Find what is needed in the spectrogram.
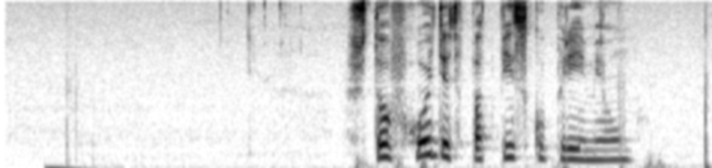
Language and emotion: Russian, neutral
